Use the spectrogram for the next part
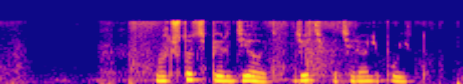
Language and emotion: Russian, sad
